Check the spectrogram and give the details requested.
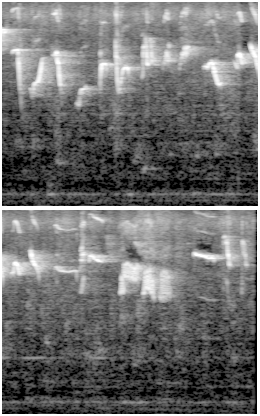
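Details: Chatty pleci white-eye singing 'ngalas' style with sharp 'nembak' notes as a lure: lively, varied high warbles, rising and falling slurs and clipped whistles in a busy continuous stream, soft low hum.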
